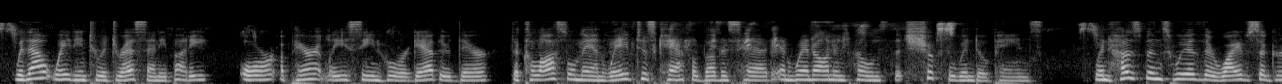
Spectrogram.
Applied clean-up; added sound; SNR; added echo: neural mask model Resemble Enhance denoiser.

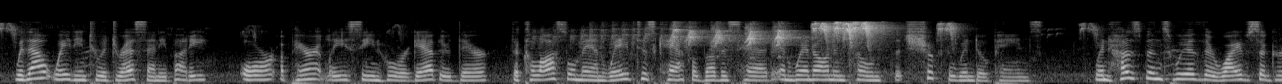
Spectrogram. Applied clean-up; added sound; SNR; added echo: none; Chirp, tweet; 3 dB; none.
